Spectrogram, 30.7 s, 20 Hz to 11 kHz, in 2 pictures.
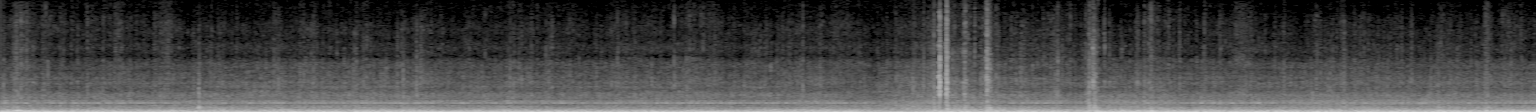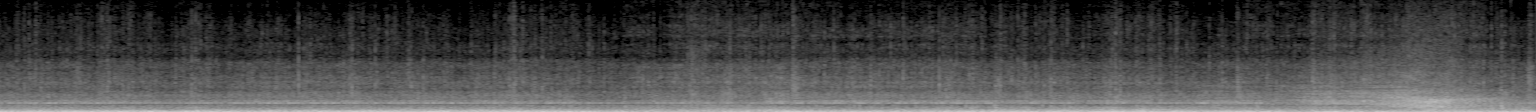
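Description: Wind buffeting the microphone of a bicycle-mounted camera, together with tyre and road noise from the bike rolling on asphalt at about 20 km/h: a steady low rumble with a faint, steady high tone. There are two sharp clicks about ten seconds in.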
